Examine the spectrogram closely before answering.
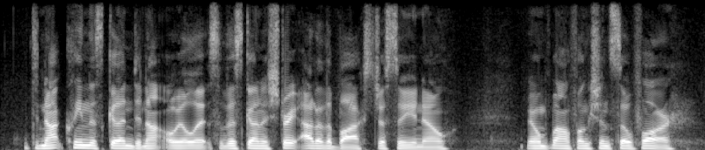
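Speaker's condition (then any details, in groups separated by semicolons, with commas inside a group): No condition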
